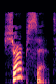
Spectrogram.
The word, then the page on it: sharp-set: British English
